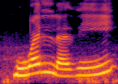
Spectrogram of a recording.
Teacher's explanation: ذال نرمی سے ادا ہوگا اور یا ساکن حرف مدہ ہے ایک الف کے برابر کھینچیں گے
